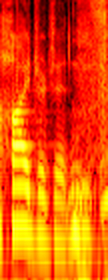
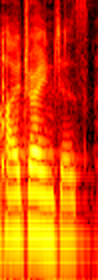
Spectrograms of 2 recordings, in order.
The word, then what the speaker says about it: hydrangeas: My best one being the hydrogens. Yes. instead of the hydrangeas.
